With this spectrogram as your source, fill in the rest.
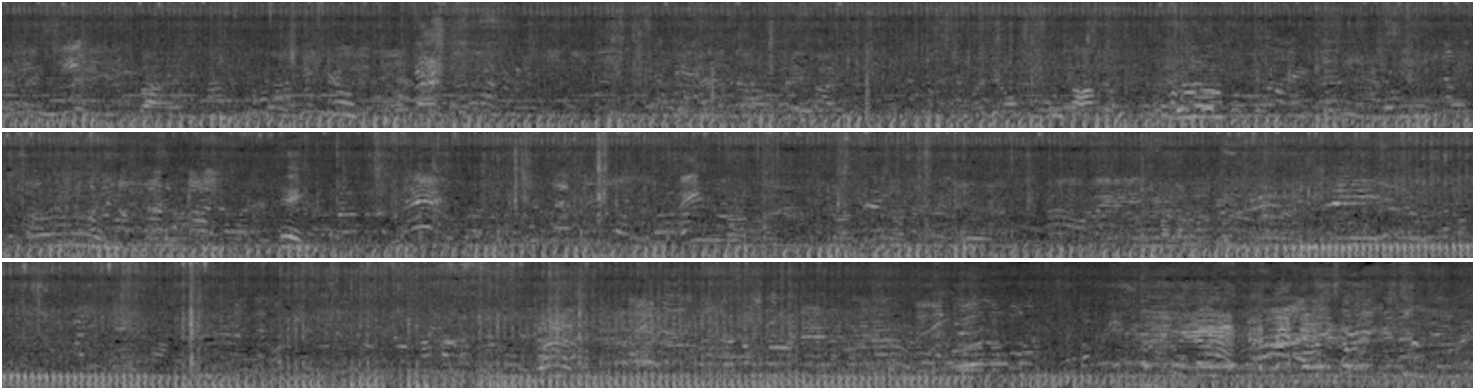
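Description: A crowd of young people chatters and calls out nearby, outdoors.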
